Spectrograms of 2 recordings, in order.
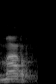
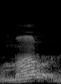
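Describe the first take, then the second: First: The r sound is light and thin. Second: The r sound is heavy and thick. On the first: The speaker calls it wrong. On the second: The speaker calls it right. "ditebalkan ra"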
